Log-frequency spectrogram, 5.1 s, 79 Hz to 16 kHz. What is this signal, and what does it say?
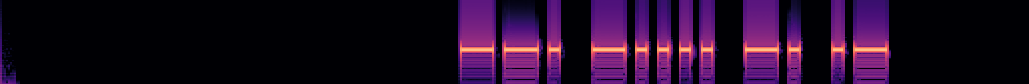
Morse code, heard as a keyed tone, about 22 wpm, 700 Hz. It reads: G6NA
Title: DXCC-100 Call Signs - 4 Characters - Repeated 2x - 22wpm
